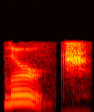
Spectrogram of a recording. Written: lurch

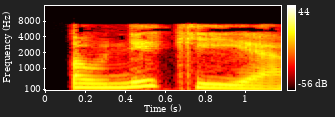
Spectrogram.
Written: onychia

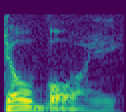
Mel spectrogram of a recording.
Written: doughboy

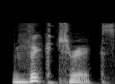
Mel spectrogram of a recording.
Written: victrix

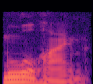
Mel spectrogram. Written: Mulheim

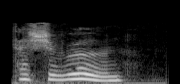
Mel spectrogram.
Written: tusheroon

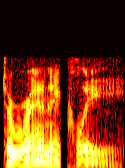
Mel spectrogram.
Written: tyrannically

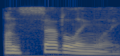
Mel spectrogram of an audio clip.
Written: unsettlingly

